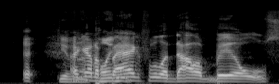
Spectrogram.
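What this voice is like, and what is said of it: Put-on Alabama accent. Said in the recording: “We pretty much nailed the Alabama accent.”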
